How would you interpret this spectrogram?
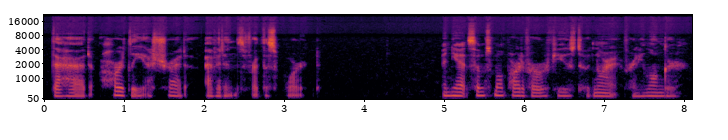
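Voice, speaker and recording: A woman's voice: deep voice, vocal fry, darkish tone, husky, no room sound. A woman reading fan fiction aloud as scripted, dramatic story narration.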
